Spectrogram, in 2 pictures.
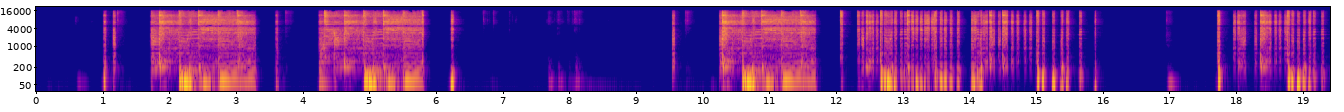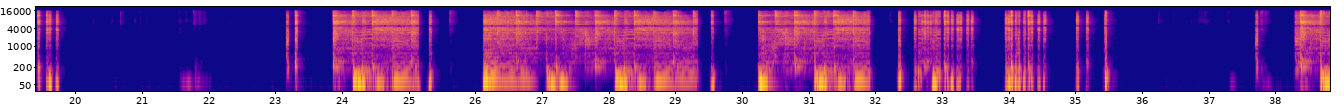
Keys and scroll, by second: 0.6 a, 1.2 space, 3.0 space, 3.7 space, 5.5 space, 6.8 alt+shift+s, 7.4-8.4 typing, 9.7 space, 11.4 space, 20.5 alt+shift+s, 21.3-22.3 typing, 23.3 space, 24.8 space, 25.6 space, 29.0 space, 29.7 space, 31.6 space, 37.3 Delete, 37.8 space.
